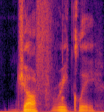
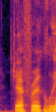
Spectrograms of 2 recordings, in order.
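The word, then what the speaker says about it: Geoff Rickly: We actually reached out to Geoff Reekley. I didn't say it right. Geoff Reekley. – Uh-huh. – Geoff Reekley. Okay, there we go. Geoff Reekley. – Nailed it.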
